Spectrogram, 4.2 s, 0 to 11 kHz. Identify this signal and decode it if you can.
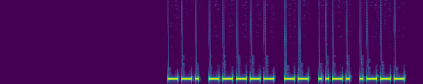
Morse code, heard as a keyed tone, about 36 wpm, 700 Hz. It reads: G0MFJ
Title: DXCC-100 Call Signs - 5 Characters - Repeated 2x - 35wpm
